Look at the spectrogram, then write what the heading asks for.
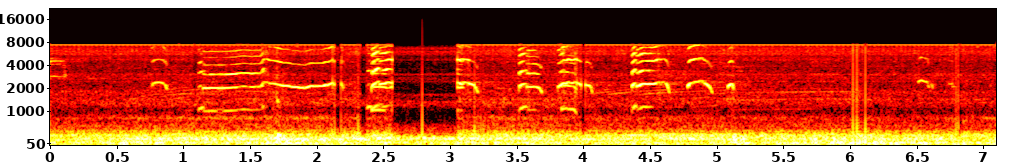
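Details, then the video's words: Hungry peregrine falcon chick begging, recorded 10 October 2018: series of thin rising-falling whistled whines with bright harmonics, repeated in bursts, over steady low rumbling background noise. "Peregrine falcons Orange, Mummy I'm hungry"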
